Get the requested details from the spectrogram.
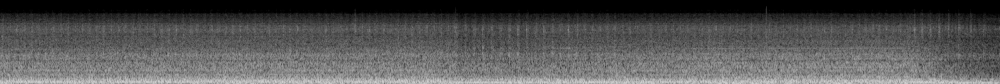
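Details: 1979 GMC C15 V8 just fitted with Edelbrock 1406 carburetor: deep steady low rumble at idle with even beat, no knocking or misses; idles smoothly.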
